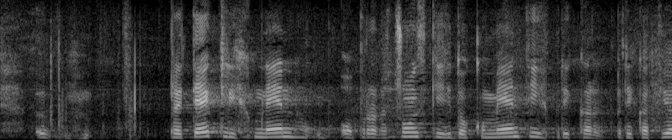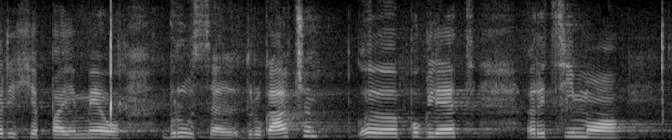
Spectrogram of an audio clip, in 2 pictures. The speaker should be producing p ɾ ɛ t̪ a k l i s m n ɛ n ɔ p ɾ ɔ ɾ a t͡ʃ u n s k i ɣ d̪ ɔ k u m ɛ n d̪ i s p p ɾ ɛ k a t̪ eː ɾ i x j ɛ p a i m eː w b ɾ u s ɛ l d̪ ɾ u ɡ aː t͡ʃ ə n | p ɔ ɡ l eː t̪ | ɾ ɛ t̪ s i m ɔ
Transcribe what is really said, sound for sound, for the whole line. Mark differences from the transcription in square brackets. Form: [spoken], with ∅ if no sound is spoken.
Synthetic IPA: p ɾ ɛ t̪ [ɛ] k l i [x] m n ɛ n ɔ p ɾ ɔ ɾ a t͡ʃ u n s k i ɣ d̪ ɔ k u m ɛ n [t̪] i [x] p p ɾ [i] k a t̪ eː ɾ i x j ɛ p a i m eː w b ɾ u s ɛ l d̪ ɾ u ɡ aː t͡ʃ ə n | p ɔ ɡ l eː t̪ | ɾ ɛ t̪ s i m ɔ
